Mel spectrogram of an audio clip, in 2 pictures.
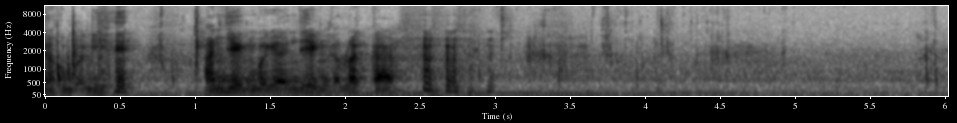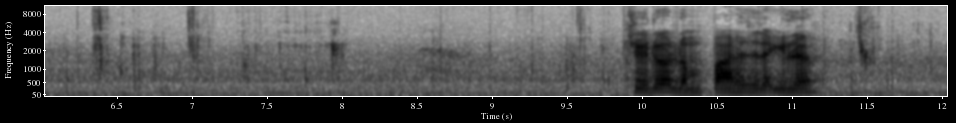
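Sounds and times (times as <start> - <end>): chewing meat on the bone: 0.2 - 1.4, 2.8 - 5.1, 5.8 - 10.0, 11.1 - 12.0.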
